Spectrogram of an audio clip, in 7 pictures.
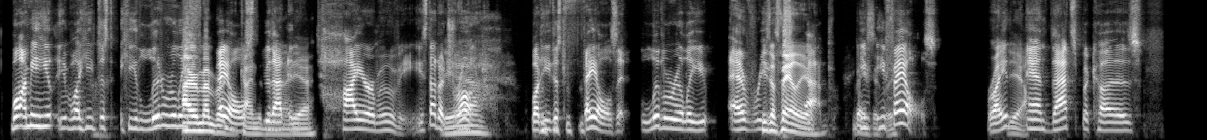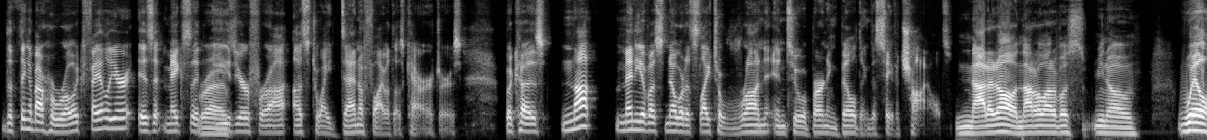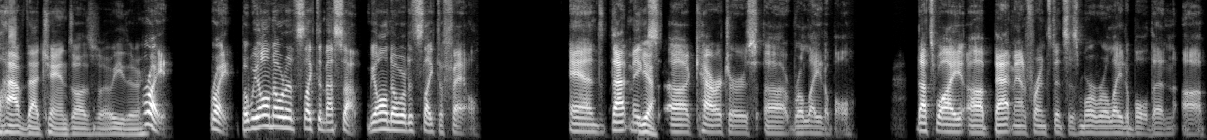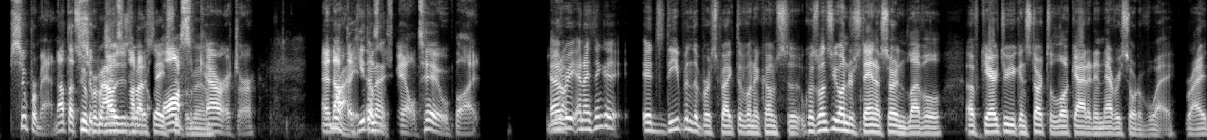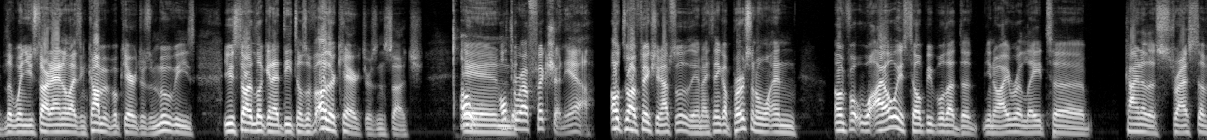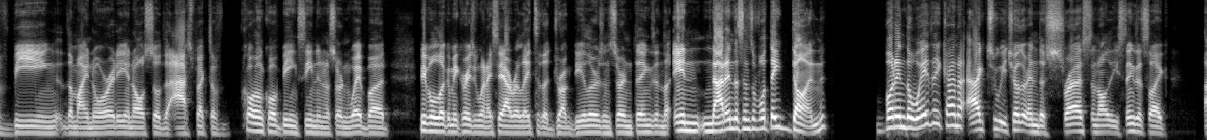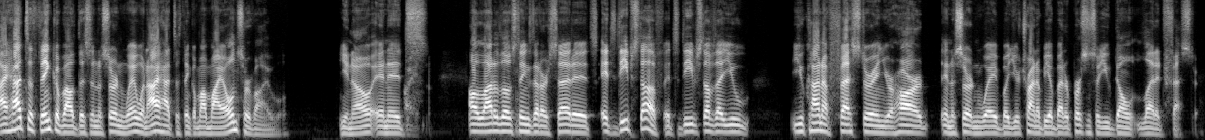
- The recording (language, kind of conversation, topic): English, unstructured, How do characters in stories help us understand ourselves better?
- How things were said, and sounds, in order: stressed: "entire"; chuckle; laughing while speaking: "basically"; tapping; stressed: "awesome"; other background noise; stressed: "other"; stressed: "done"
